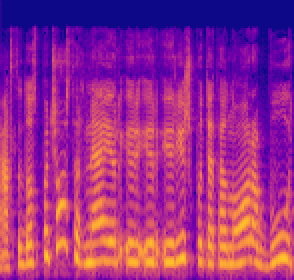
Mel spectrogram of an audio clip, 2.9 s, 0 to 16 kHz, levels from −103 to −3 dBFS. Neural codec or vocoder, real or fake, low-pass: none; real; 10.8 kHz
